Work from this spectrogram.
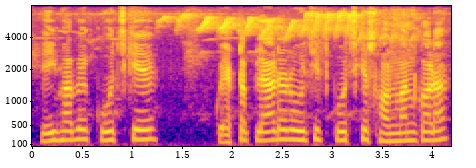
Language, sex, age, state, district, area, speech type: Bengali, male, 30-45, West Bengal, Darjeeling, urban, spontaneous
